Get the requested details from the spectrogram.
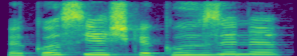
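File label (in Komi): ме кӧсйи эськӧ кывзыны, Komi, female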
